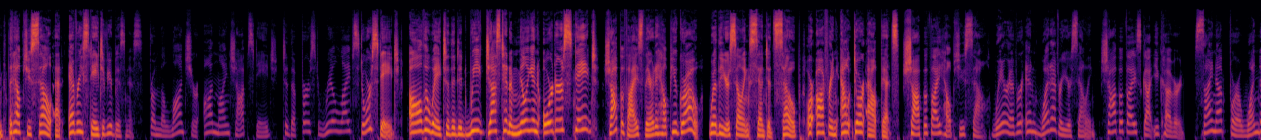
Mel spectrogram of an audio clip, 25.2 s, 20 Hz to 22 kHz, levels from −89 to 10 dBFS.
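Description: A speech recording with no technical faults to report. Where the level rises or falls, the change is smooth and gradual, like a fader being moved.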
